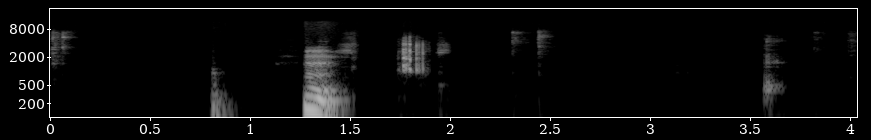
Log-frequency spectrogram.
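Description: A man's short "hmm" over a video-call connection, with a few brief faint ticks around it and dead silence between, as the call's audio cuts out whenever no one is making a sound.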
